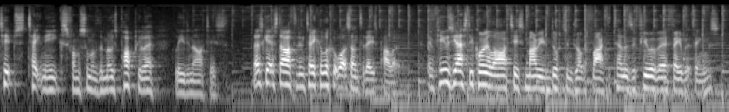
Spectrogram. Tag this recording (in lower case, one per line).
music
speech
